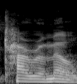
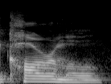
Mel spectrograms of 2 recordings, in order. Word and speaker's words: caramel: most of you um why do you not pronounce the second a like it's caramel why why do you say caramel what happened it's not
